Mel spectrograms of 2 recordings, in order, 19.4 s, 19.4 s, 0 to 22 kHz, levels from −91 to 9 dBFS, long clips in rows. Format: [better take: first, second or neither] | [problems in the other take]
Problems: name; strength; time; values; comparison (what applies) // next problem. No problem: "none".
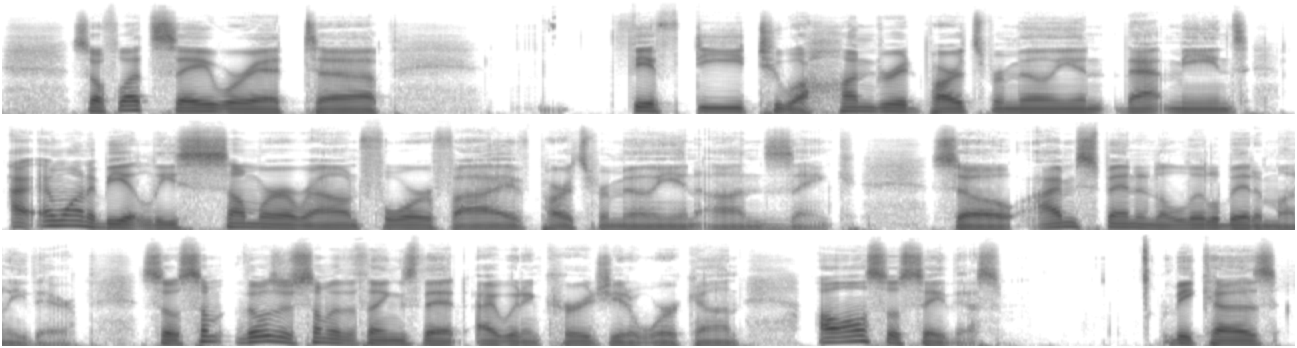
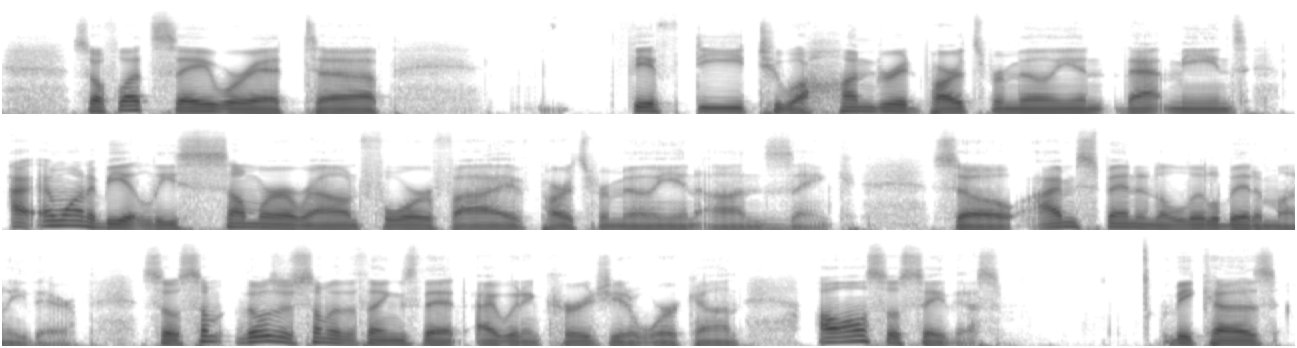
first | muffled; very; fading above 3 kHz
